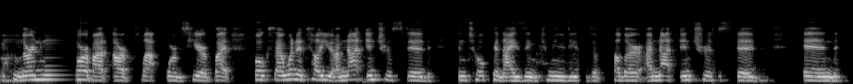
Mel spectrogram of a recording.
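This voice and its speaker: A woman from Somalia giving a short campaign speech as a council candidate, steady and earnest. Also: mid-range voice, a little fast, muffled recording, faint music behind. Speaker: political candidate.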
